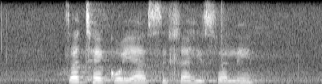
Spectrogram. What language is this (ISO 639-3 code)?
sot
